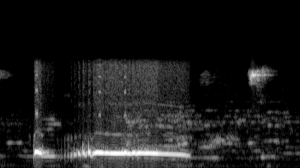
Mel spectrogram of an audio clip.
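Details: Pelung chicken crowing: a sharp onset, pulsing build-up, then a long, steady crow held for about one and a half seconds, ending abruptly, with a faint high chirp afterward.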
